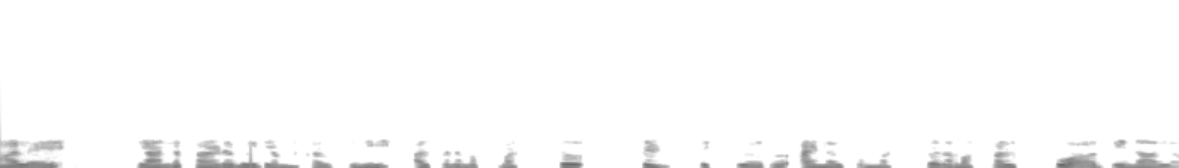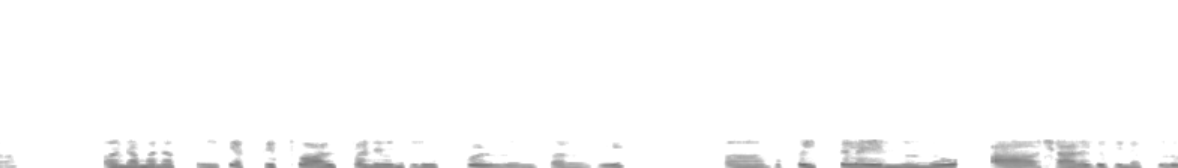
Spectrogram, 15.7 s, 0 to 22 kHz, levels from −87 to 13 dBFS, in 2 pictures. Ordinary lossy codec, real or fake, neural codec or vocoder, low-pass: none; real; none; 3.6 kHz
